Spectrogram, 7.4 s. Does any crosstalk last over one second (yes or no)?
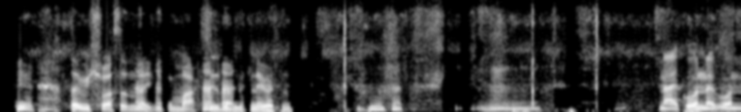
no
